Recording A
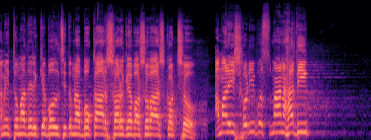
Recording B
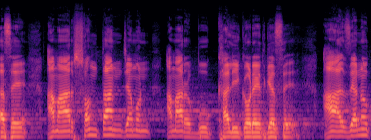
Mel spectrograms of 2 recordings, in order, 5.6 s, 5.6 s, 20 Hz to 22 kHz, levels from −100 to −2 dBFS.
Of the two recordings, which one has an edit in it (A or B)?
A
